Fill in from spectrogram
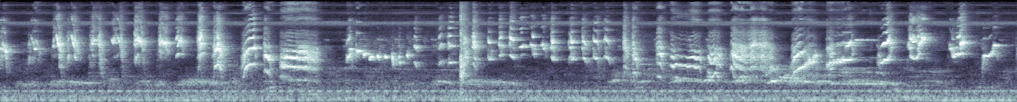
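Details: A long-tailed shrike being groomed as a contest champion sings a dense, fast medley of rasping chatters, clicks, squeaky whistles and mewing notes, almost without pause, over a constant low electrical hum.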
